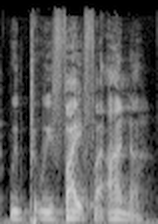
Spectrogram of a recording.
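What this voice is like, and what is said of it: Put-on foreign accent. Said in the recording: “I don't know what accent that was. I just did. I tried my best.”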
